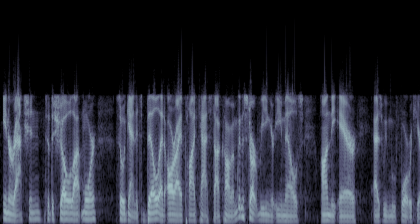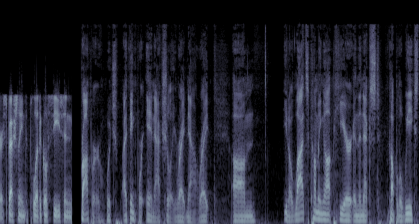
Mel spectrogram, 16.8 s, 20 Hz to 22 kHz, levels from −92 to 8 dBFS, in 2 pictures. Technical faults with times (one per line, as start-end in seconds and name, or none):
0.00-10.02 input switched to a poorer device
15.70 damaged data in a compressed stream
